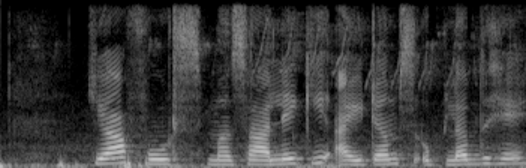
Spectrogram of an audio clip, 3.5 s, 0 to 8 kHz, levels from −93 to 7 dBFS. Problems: constant background noise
